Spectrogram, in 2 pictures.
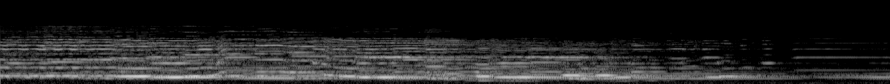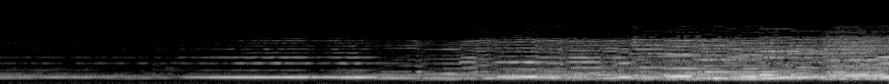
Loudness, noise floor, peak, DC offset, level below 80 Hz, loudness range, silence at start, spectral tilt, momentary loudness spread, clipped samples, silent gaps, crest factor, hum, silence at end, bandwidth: -22 LUFS; -47 dBFS; -4 dBFS; under 0.1%; -72 dBFS; 18 LU; 0 s; -5.5 dB/octave; 22 LU; under 0.1%; none; 18 dB; none; 0 s; 6.4 kHz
